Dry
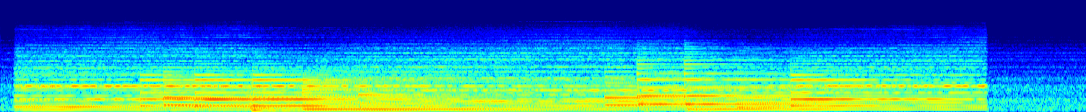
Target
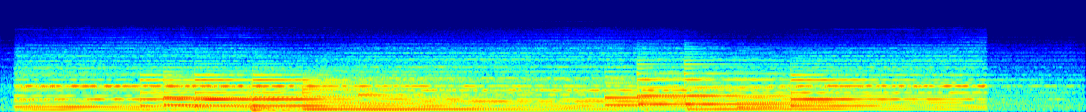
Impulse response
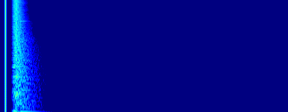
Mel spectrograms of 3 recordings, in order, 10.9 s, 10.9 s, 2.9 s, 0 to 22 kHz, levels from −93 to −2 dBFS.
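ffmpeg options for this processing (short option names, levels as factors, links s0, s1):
-af "aemphasis=mode=reproduction:type=50fm,aecho=1:1:887|1774|2661|3548:0.119|0.0594|0.0297|0.0149,volume=1.58"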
